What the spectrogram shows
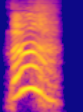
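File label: Voice damaged, Japanese; ciel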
